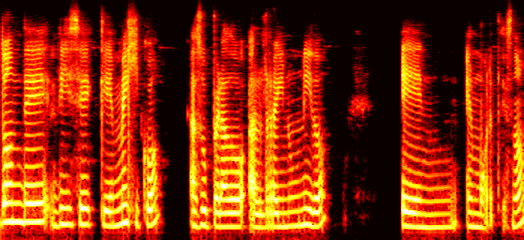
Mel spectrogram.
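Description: Against a quiet background, a woman with a Mexican accent talks at a medium pitch with ordinary variation, the sound dry and close with no echo. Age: 20s. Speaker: podcast host. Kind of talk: casual chat. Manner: hesitant, frequent fillers.

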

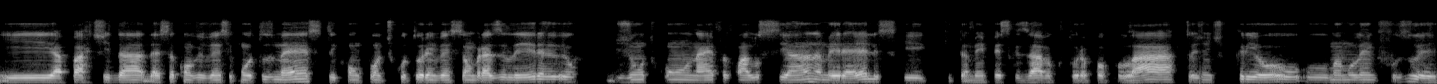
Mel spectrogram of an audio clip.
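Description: The voice is monotone and flat, with hardly any pauses and big swings in loudness. The sound is dry and close, with no echo. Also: man, fairly low pitch for a man. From Brazil, Ceilândia (Federal District). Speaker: puppeteer and arts association president. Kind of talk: radio interview. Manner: hesitant with fillers.

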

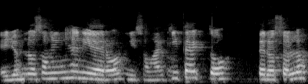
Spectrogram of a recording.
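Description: A woman's high-pitched voice with a Puerto Rican accent, at a moderate pace with ordinary pitch variation. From Puerto Rico. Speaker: former advertising worker, emigrant. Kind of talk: casual interview.

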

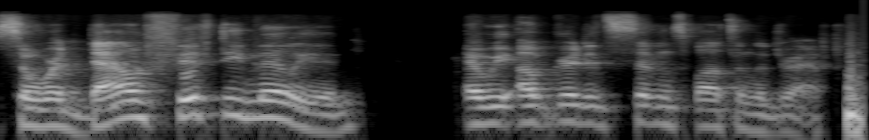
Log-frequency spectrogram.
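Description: A man with an American accent talks at a moderate pace with lively intonation. His tone is dark and mellow, and his voice is somewhat breathy. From US Pacific Northwest (Bend, Oregon). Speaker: college student. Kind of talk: casual chat. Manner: slurred in normal speech.

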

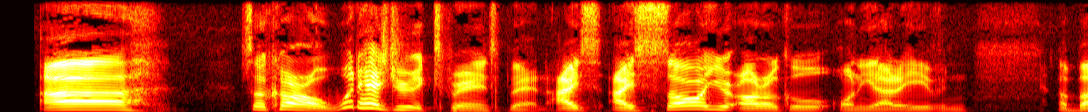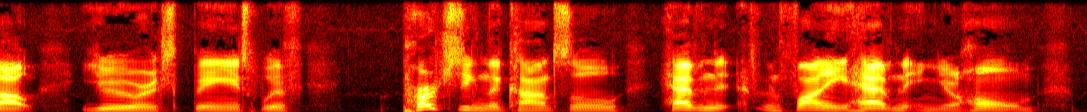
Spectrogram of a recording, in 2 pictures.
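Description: On a very clean recording with a silent background, a man with an ordinary speaking voice talks at a fairly quick pace and fairly high pitch, with lively intonation and big swings in loudness. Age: 40s. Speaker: gaming podcast host. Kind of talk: casual chat.

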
